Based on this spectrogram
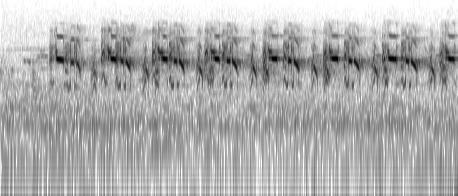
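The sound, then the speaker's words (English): A grey francolin, a bulky brown ground bird with a stubby tail, calls in a loud, harsh, rapidly repeated series of about nine strident notes, steady in rhythm, with no other voices. “this is the grey phalange. It has a stubbed tail, is a bulky looking ground bird and a very reluctant flyer.”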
